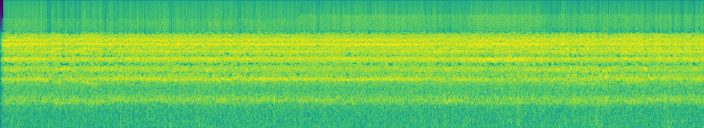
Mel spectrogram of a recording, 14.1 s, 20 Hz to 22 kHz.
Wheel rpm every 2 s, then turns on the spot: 220, 230, 230, 230, 220, 220, 230.
none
